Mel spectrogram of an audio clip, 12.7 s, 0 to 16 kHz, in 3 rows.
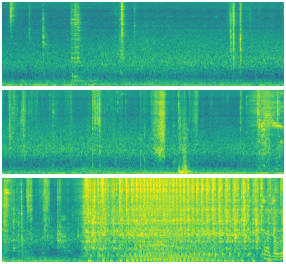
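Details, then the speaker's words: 1972 Snapper Comet 26 rear-engine rider, 8 hp Briggs Hi-Vac, sat for years under a carport, plug unchecked, first start attempt; scraping and clatter, then the single catches and settles into a steady fast putter; starts and runs. "that's the first start um so uh I'm a little surprised and shocked actually"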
